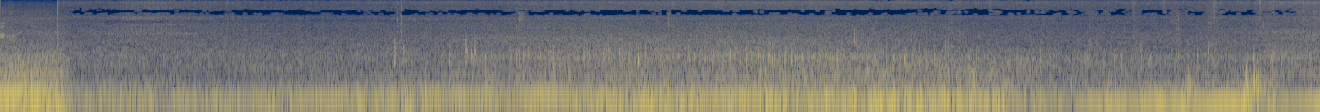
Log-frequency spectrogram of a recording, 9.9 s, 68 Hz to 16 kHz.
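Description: Chevrolet Corvette C8 Stingray's mid-mounted V8 running at low revs as the car rolls slowly up, a steady low drone that rises a little partway through and drops lower near the end.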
